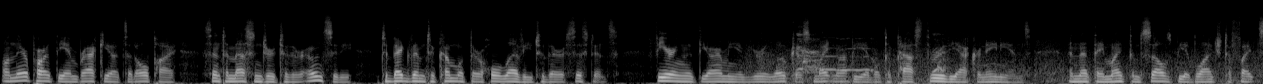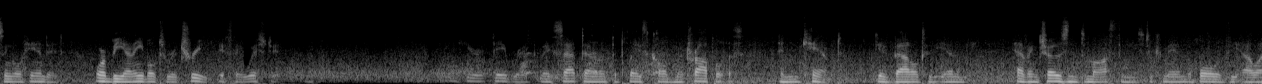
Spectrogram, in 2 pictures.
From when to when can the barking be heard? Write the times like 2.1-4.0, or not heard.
7.9-9.7, 17.2-19.3.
